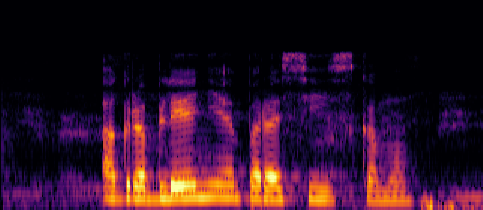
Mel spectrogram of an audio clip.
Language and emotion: Russian, neutral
